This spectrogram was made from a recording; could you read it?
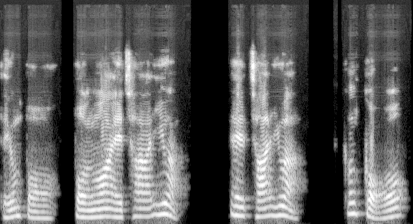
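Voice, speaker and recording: A Taiwanese man with a medium-pitched voice teaches language. He explains word choices and demonstrates phrases piece by piece. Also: slow pace, a little mellow, lo-fi sound. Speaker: language teacher giving model translations.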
